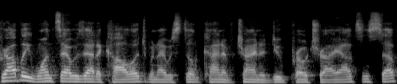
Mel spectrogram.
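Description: A man speaks with an American accent in an unremarkable speaking voice. His pitch is medium, his pitch variation ordinary, and his pace moderate. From US Northeast, Long Island, New York. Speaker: guitarist and online video creator. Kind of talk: casual interview. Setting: video call.

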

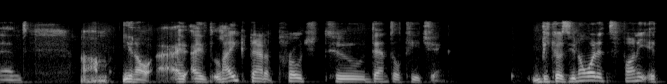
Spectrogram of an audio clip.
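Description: Talking at a fairly quick pace, a man speaks with a New York accent. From Queens, New York. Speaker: dentist. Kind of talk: casual chat.

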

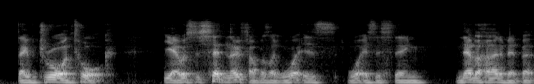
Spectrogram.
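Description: Over a quiet background, a man with a very deep, low pitch talks at a very fast pace in a somewhat breathy voice with fairly even intonation. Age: 20s. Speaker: men's coach. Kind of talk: interview conversation.

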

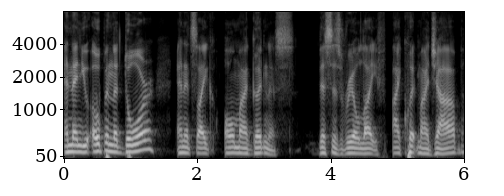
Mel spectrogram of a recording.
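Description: Speaking at a fairly slow pace, a man with an American accent and a plain, everyday voice talks at a medium pitch with ordinary pitch variation, in a very clean recording with a silent background. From Baltimore, Maryland. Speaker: restaurant owner. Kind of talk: interview.

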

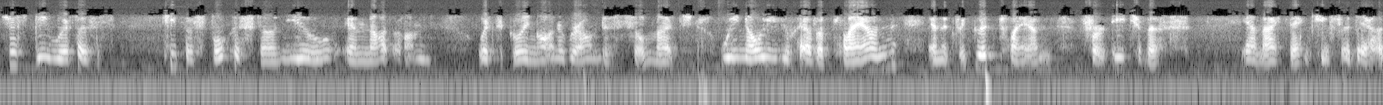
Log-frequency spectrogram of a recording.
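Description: Speech at a fairly slow pace with long, frequent pauses comes through noticeable background noise. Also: woman. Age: 90s. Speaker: retiree. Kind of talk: prayer.

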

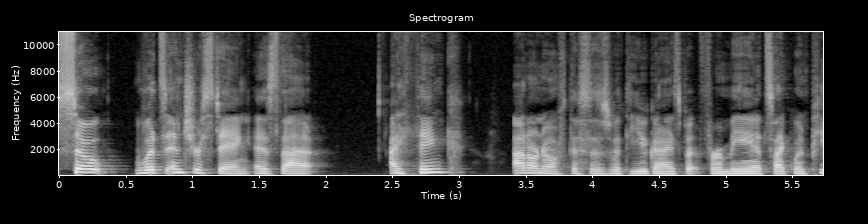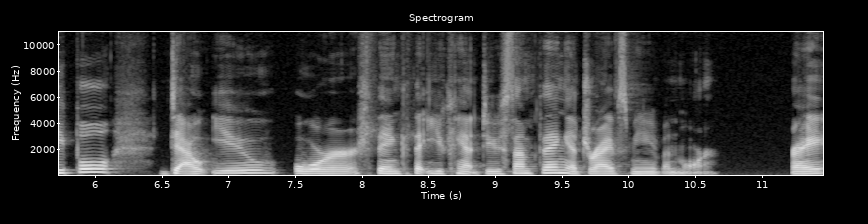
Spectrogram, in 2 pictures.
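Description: On a very clean recording with a silent background, a woman with a plain, everyday voice talks at a moderate pace, her fairly low pitch carried by lively intonation. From Colorado. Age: 40s. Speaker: podcast co-host, design operations leader. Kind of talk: casual interview.

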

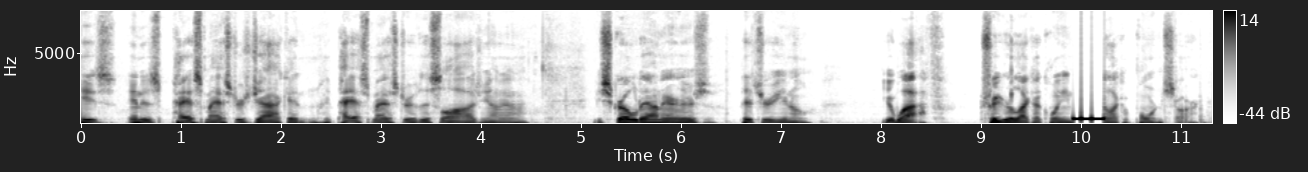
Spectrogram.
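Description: Monotone, flat intonation at a fairly slow pace. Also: man, fairly low pitch for a man. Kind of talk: casual banter.

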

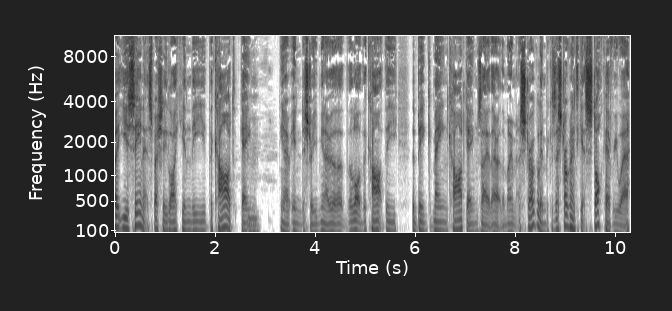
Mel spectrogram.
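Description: With a British accent, a man talks at a fairly quick pace using lively intonation. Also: fairly low pitch for a man. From UK. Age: 30s. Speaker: podcast host. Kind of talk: casual chat.

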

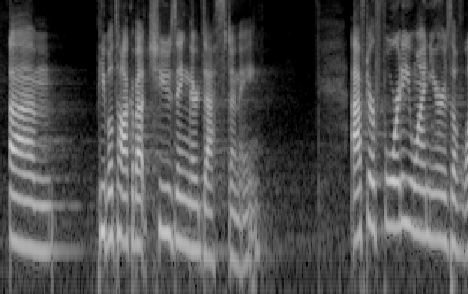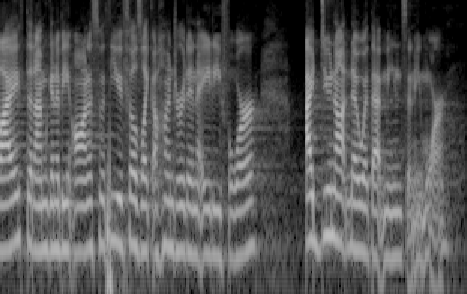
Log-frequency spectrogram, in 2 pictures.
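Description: At a moderate pace, a woman with a fairly low pitch and a bright, sharp tone speaks with ordinary pitch variation on a very clean recording with a silent background. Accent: Southern US. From US South, Mississippi. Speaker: preacher. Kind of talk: sermon. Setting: church.

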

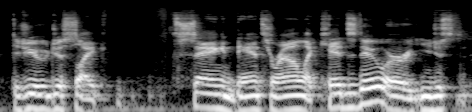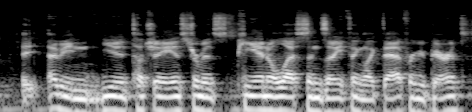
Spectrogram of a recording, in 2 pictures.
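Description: An American accent at a moderate pace, with fairly even intonation and very even loudness, over noticeable background noise. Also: man, medium pitch for a man. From US Northeast (Massachusetts). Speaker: podcast host and military veteran. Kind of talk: casual interview chat.

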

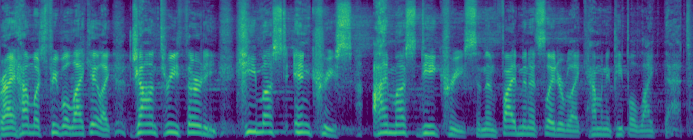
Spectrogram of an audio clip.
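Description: Fairly quick, with hardly any pauses, a man with an American accent talks at a high pitch with ordinary pitch variation over noticeable background noise. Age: 40s. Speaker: pastor. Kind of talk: sermon. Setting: church service with live audience.

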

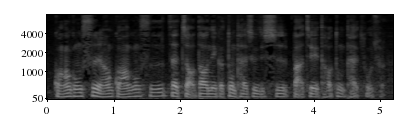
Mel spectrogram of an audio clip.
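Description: Somewhat breathy, a man speaks at a fairly quick pace with monotone, flat intonation. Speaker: graphic designer. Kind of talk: casual chat.

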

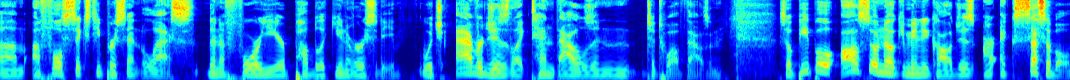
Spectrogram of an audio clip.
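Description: In a very clean, dry, close recording with a silent background and no echo, a man with a plain, everyday voice speaks at a fairly high pitch and a moderate pace with ordinary pitch variation. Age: 30s. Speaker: school counselor and podcast host. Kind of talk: solo podcast talk, partly reading an article aloud.

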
